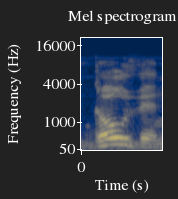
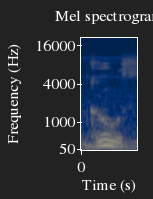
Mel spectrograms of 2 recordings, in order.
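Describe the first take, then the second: First: The word has two syllables, ending in an uh sound. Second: The word has one syllable, like goose. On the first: The speaker calls it right. "pronounce it gozer" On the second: The speaker calls it wrong.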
